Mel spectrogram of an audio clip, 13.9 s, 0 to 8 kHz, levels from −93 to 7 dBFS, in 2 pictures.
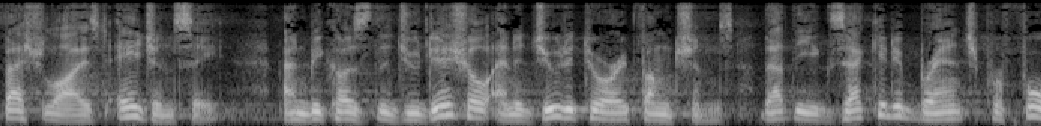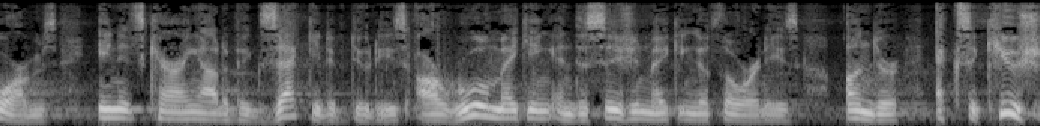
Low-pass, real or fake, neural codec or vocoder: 7.2 kHz; real; none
